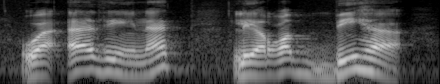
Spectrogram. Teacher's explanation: را کو موٹا ادا کریں گے، را کے اوپر زبر ہے، ٹھیک ہے، اور آگے جو با ہے را اس کے ساتھ مل رہی ہے، لِرَبِّهَا، ٹھیک ہے۔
